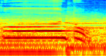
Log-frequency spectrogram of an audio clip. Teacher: Yang ketiga, kuntu hukumnya ikhfa hakiki. Karena nun sukun bertemu dengan huruf kaf dibaca dua harakat.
